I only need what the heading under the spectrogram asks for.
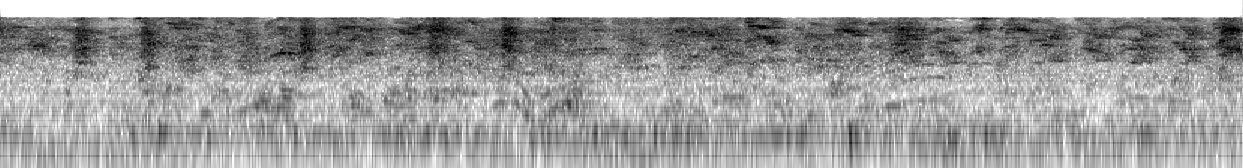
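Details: Hand-raised Monk parakeet (Quaker parrot) in Melbourne giving harsh, grating squawks in a steady, almost unbroken stream.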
